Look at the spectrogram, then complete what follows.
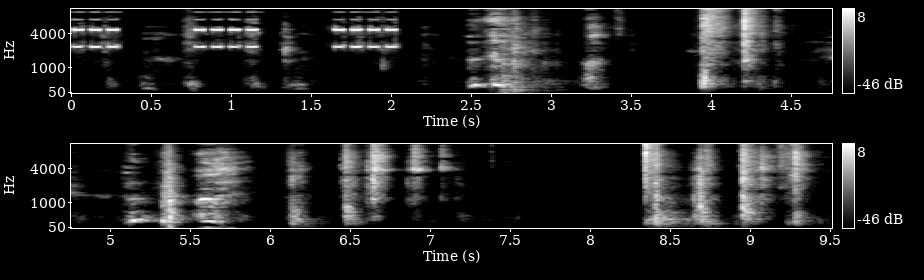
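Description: Alarm clock beeping in quick repeated groups of high beeps for about the first two seconds, followed by a rapid series of thumps, rustling and footsteps.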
